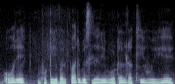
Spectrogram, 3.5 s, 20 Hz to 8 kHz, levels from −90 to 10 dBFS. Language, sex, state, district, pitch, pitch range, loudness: Hindi, female, Madhya Pradesh, Bhopal, 175 Hz, 160-185 Hz, -15 LUFS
